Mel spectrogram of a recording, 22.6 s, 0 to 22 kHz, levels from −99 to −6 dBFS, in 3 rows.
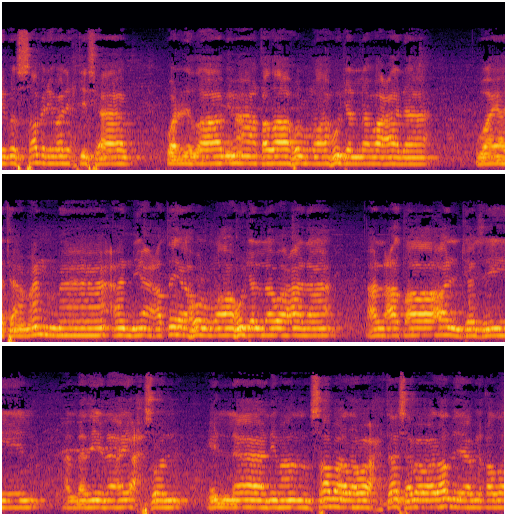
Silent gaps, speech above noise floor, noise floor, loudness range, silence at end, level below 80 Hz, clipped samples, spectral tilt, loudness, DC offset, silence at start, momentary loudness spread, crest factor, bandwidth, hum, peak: none; 23 dB; -44 dBFS; 3 LU; 0 s; -42 dBFS; under 0.1%; -6.5 dB/octave; -22 LUFS; under 0.1%; 0 s; 8 LU; 16 dB; 11.5 kHz; none; -6 dBFS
